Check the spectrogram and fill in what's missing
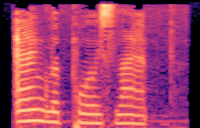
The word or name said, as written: anglepoise lamp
